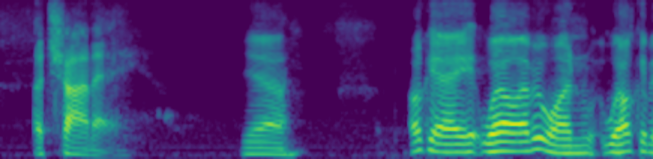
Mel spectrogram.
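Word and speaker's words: Achane: have uh Jones and a chain oh that's not how you pronounce it a Chan yeah okay well everyone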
